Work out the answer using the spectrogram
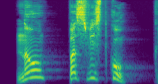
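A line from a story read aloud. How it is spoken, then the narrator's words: Shouted. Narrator (Russian): крикнула Анжелина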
